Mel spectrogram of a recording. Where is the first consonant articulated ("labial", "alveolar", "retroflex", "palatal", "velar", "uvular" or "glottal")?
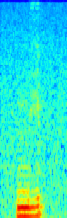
labial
